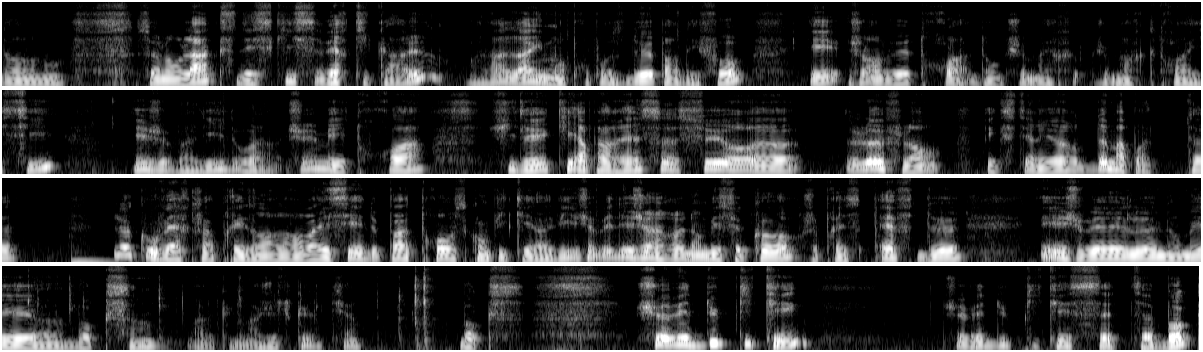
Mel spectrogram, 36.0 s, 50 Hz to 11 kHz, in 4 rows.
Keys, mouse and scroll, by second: 2.0 click, 2.6 click, 4.1 click, 6.6-9.6 scroll up 2, 9.6 click, 10.6-17.8 drag, 22.4 click, 22.7 click, 24.4 F2, 28.6-29.8 typing, 30.0 Return.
